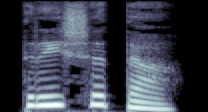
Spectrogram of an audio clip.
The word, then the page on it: ದೃಷದ: dřṣada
